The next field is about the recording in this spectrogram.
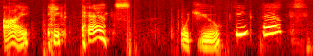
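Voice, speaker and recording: Slow, husky woman presenting for children. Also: on the low side, huge pitch swings, dark tone. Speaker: presenter of a children's puppet show. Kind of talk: scripted storytelling and presenting for children.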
